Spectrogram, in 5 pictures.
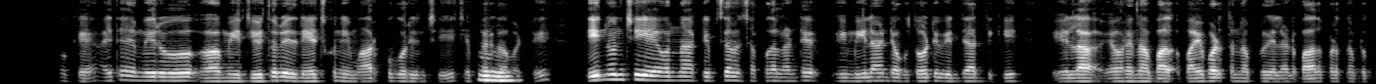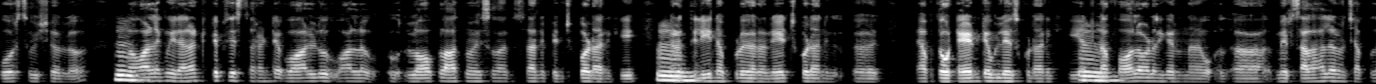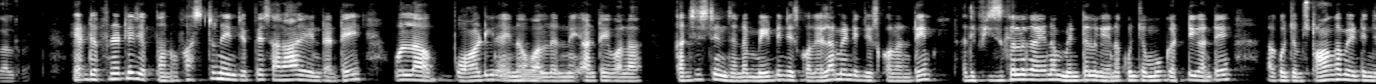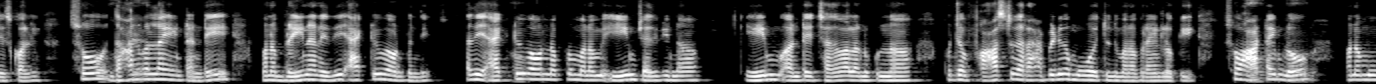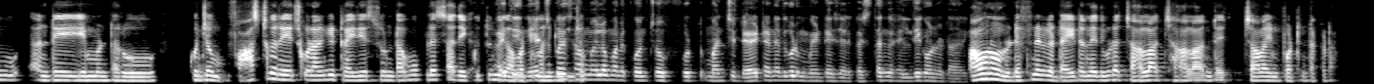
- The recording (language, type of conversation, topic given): Telugu, podcast, మీ జీవితంలో జరిగిన ఒక పెద్ద మార్పు గురించి వివరంగా చెప్పగలరా?
- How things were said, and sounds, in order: in English: "టిప్స్"; in English: "కోర్స్"; in English: "టిప్స్"; in English: "ఫాలో"; "ఏవన్నా" said as "ఎన్నా"; in English: "డెఫినిట్లీ"; "వాళ్ళ" said as "వుళ్ళ"; in English: "బోడీనైనా"; in English: "కన్సిస్టెన్సీ"; in English: "మెయిన్‌టైన్"; in English: "మెయిన్‌టైన్"; in English: "ఫిజికల్‌గా"; in English: "స్ట్రాంగ్‍గా మెయిన్‌టైన్"; in English: "సో"; in English: "యాక్టివ్‍గా"; in English: "యాక్టివ్‌గా"; in English: "ఫాస్ట్‌గా, ర్యాపిడ్‌గా మూవ్"; in English: "బ్రె‌యిన్‌లోకి. సో"; in English: "ఫాస్ట్‌గా"; in English: "ట్రై"; in English: "ప్లస్"; "మనకి కొంచెం" said as "మనకించం"; in English: "ఫుడ్"; in English: "డైట్"; in English: "మెయిన్‌టైన్"; in English: "హెల్దీగా"; in English: "డెఫినిట్‌గా, డైట్"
